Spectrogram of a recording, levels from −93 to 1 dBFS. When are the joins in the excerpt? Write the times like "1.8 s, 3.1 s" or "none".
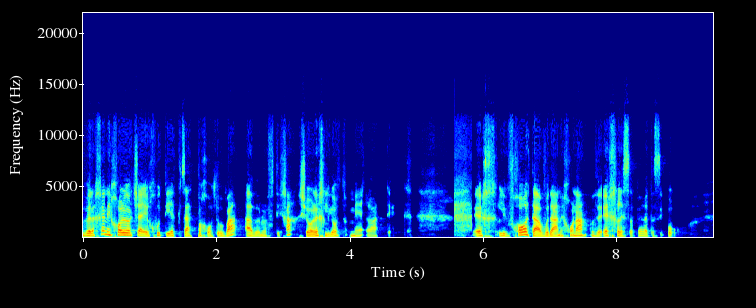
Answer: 5.8 s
